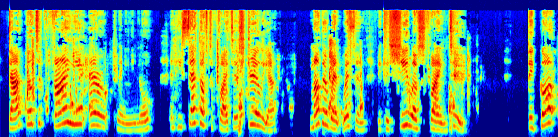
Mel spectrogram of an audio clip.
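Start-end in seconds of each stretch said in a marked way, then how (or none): none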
